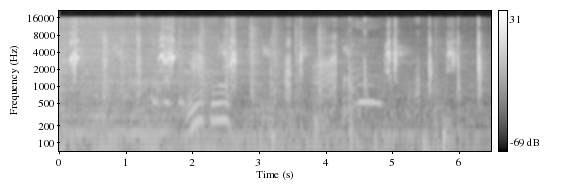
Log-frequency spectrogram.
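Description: Javan myna chattering loudly: sharp, high whistled notes every second or so, mixed with lower, croaky slurred calls; a person's voice is heard faintly.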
